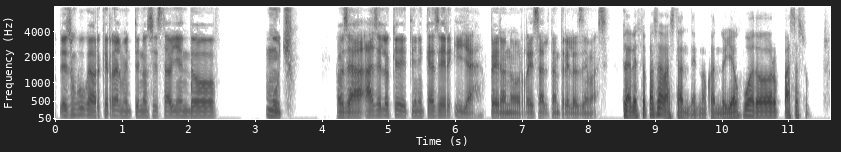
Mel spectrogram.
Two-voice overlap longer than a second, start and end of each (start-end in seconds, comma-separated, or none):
none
